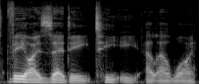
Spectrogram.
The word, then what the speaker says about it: Vizetelly: Henri Vizetelly. I hope I've pronounced that right. It's Vizetelly. And he has published several of Zola's books.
